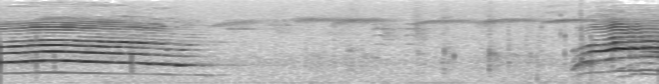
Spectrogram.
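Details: A cat in a fight gives a loud descending yowl, then quiet with faint thin high tones, and another rising yowl starts at the end.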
